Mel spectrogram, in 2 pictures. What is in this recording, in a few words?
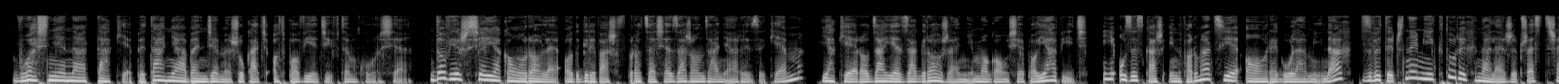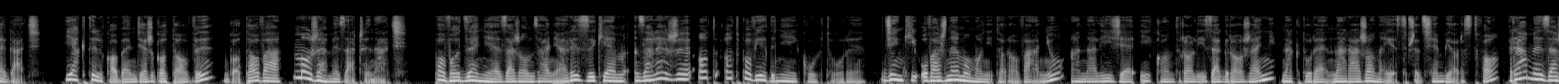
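Polish, female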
